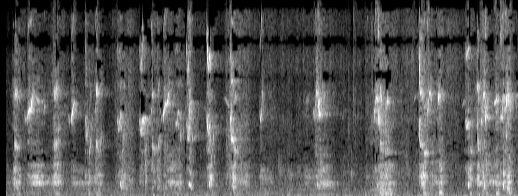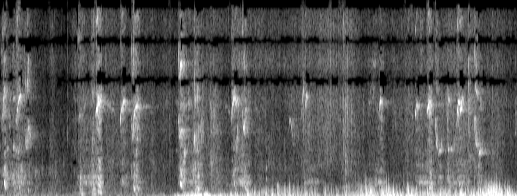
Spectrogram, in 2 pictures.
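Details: African wild dogs at feeding time as meat is dropped off for the pack: a rapid string of high, sharp chirps and twitters for about seven seconds, then loud low rumbling and scuffling noise under a few fainter chirps.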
